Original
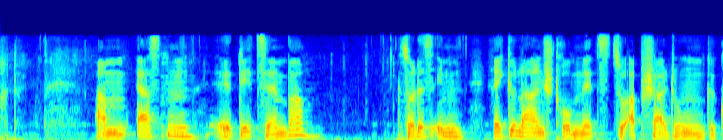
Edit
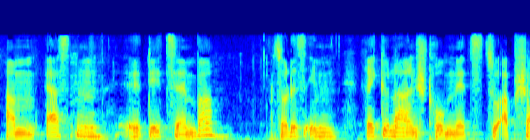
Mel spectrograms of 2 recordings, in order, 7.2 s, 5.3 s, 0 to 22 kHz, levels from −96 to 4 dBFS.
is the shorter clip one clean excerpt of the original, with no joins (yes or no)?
no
